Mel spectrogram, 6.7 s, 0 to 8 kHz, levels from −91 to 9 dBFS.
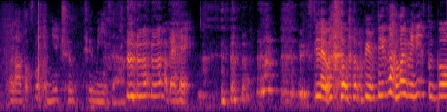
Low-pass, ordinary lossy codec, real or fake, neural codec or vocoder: none; none; fake; codec, 16 kHz, 4 kbps, FunCodec, trained on LibriTTS, 50 frames a second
